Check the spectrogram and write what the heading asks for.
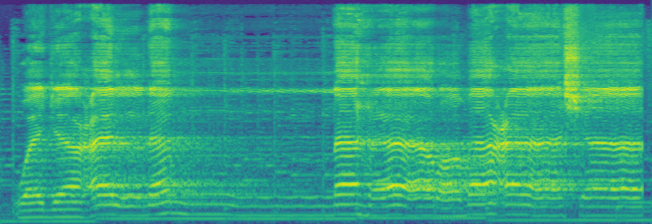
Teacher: nun yang bertasydid harus kita dengungkan 2 harokat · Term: gunnah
